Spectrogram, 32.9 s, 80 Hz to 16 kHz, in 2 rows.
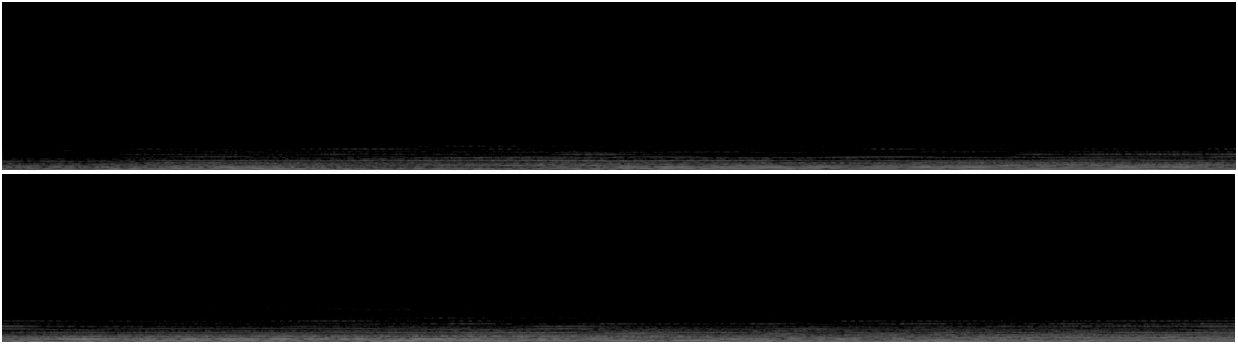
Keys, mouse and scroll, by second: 6.0 Tab, 8.1 ctrl+s, 8.9 scroll down 1, 10.7 scroll down 2, 11.0-12.1 middle drag, 12.1 scroll up 4, 16.2 click, 16.9 Tab, 17.4 scroll up 3, 17.7-19.4 middle drag, 22.3 a, 24.1-25.8 drag, 25.9 click, 26.4 shift+click, 27.0-28.7 drag, 29.0-31.0 drag, 32.3-32.9 middle drag.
